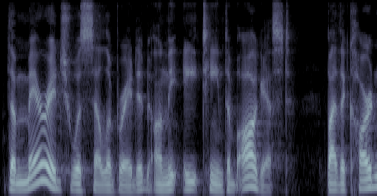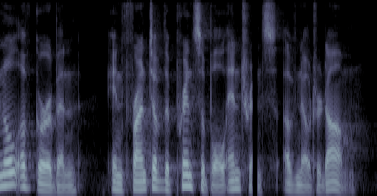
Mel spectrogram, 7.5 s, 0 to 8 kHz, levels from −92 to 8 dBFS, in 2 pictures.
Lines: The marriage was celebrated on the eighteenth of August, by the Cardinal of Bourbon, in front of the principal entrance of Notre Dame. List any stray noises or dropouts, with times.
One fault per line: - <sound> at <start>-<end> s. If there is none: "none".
- dropout at 6.3-6.3 s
